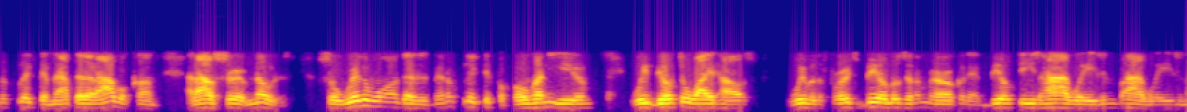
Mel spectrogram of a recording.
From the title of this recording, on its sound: Conference Call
